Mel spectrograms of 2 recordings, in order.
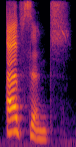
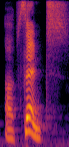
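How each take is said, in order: First: The stress is on the first syllable. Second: The stress is on the second syllable. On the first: The word is used as a noun or adjective. "the stress is on the first syllable" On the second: The word is used as a verb. "when they function as verbs, the stress is on the second syllable"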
